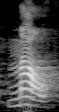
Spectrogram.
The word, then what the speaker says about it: mouth: Ça, c'est mouth. Mouth. Mouth. Mouth. Pas dit mouf encore.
